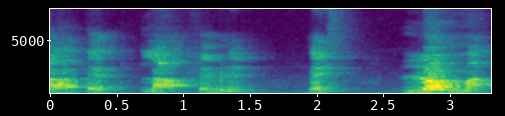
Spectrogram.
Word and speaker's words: l'homme: L'homme, whenever it's an apostrophe, you have to link it up. Liaison. You should not say l'homme. It is l'homme.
